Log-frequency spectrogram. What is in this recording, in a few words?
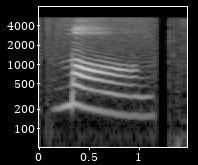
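"mong4", Cantonese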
